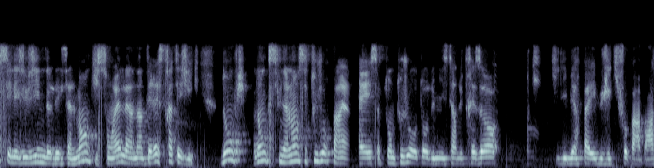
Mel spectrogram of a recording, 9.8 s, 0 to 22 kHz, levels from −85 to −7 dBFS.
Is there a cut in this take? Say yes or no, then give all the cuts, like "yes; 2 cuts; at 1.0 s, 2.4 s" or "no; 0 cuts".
yes; 1 cut; at 3.8 s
